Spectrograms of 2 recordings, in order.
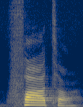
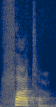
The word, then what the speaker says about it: Vater: Dibacanya seperti F, tapi ada U-nya di belakangnya jadi V. Gigi atas ditempelin ke bibir bawah jadi V. Contohnya adalah Vater, artinya adalah ayah, Vater.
